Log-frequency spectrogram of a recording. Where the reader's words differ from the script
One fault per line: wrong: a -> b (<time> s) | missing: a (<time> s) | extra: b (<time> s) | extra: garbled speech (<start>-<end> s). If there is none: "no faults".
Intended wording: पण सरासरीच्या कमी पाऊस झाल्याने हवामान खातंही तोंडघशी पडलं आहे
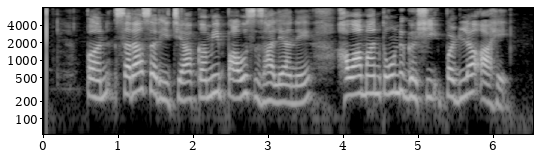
missing: खातंही (4.5 s)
